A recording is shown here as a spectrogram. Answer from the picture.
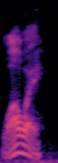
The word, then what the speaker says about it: Huawei: Forget the H's. Huawei. – Huawei. Ah, thank you.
